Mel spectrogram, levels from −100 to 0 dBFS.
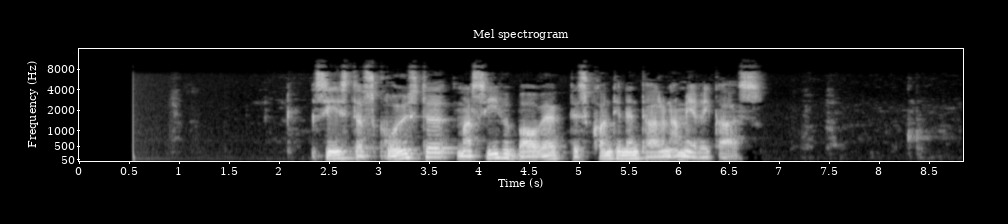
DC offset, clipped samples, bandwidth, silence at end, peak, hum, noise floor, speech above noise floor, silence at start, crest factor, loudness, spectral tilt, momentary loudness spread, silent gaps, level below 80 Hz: under 0.1%; under 0.1%; 9.4 kHz; 0.5 s; 0 dBFS; none; -71 dBFS; 57 dB; 2.1 s; 16 dB; -15 LUFS; -4.5 dB/octave; 7 LU; none; -48 dBFS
